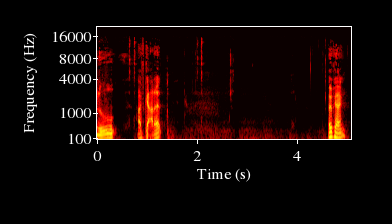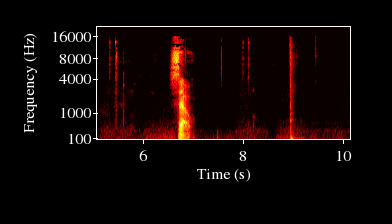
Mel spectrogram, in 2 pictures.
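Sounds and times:
speech: 0.0 - 1.5, 4.6 - 5.0, 6.6 - 7.0
computer mouse clicking: 1.8 - 2.8, 5.3 - 5.7, 7.5 - 8.3.

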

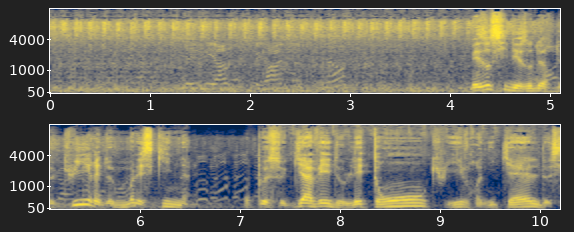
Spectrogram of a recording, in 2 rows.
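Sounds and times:
vintage car engine running: 0.0 - 6.6
speech: 1.6 - 3.3, 4.2 - 10.2
laughter: 4.4 - 8.6.

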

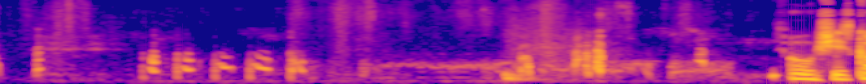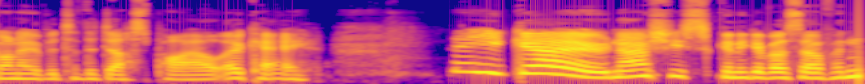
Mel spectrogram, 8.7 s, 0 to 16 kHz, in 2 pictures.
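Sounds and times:
chicken clucking: 0.0 - 3.9
speech: 4.0 - 8.6.

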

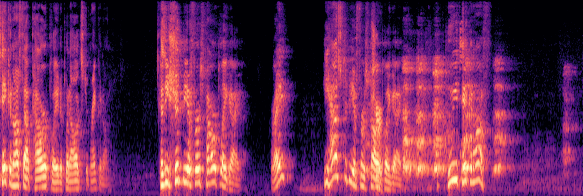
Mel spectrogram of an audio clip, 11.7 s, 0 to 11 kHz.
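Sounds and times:
speech: 0.0 - 2.4, 3.2 - 5.8, 6.5 - 10.1
dog barking: 7.4 - 10.4, 11.2 - 11.6.

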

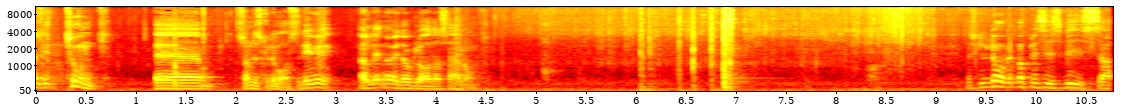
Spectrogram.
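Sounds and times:
speech: 0.0 - 4.6, 9.4 - 10.7
bread sizzling in a hot frying pan: 4.5 - 10.7
sharp pops and clatters: 4.6 - 9.1.

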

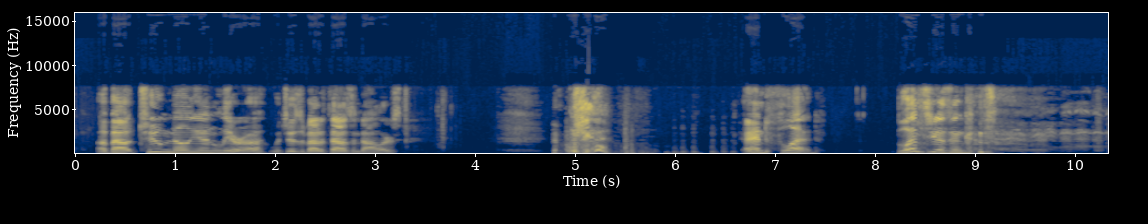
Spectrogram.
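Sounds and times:
speech: 0.2 - 3.4, 4.8 - 5.7, 6.7 - 7.5, 8.2 - 9.4
person sneezing after trying to hold it in: 4.8 - 5.5.

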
